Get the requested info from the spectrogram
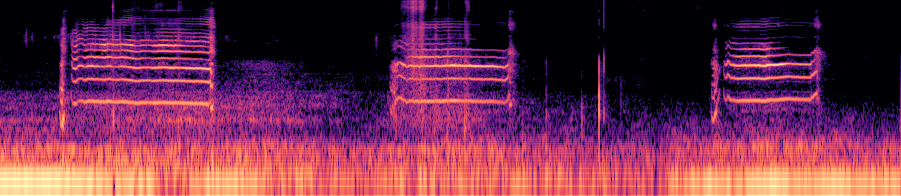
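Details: Domestic cats, a male mating with a pregnant female: three long, drawn-out harmonic meows, each about two seconds, spaced several seconds apart with quiet gaps between.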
